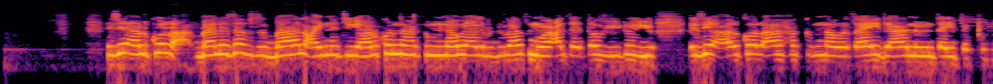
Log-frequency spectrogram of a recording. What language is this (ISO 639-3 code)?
tir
